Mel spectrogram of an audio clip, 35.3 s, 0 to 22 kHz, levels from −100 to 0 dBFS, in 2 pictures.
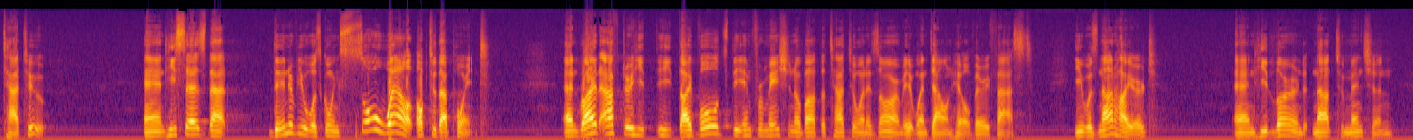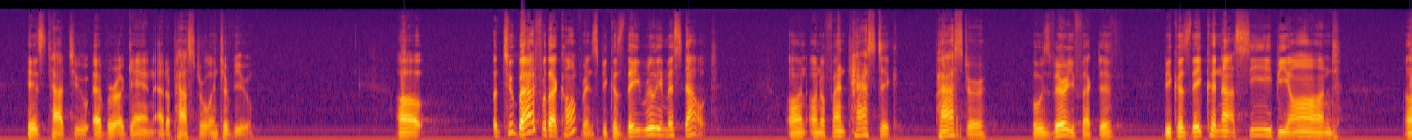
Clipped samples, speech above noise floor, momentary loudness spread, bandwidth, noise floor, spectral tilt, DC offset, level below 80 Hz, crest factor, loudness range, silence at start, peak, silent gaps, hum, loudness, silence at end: under 0.1%; 30 dB; 13 LU; 16 kHz; -45 dBFS; -4 dB/octave; under 0.1%; -44 dBFS; 16 dB; 7 LU; 0.05 s; 0 dBFS; none; 60 Hz at -45 dBFS; -16 LUFS; 0 s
